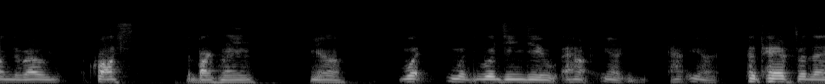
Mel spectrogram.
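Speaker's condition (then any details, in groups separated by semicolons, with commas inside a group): Cerebral palsy; tends to mess up words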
